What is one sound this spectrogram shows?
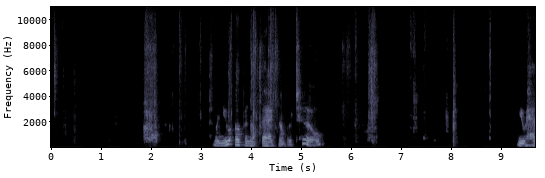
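Paper crinkles and rustles in a woman's hands.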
